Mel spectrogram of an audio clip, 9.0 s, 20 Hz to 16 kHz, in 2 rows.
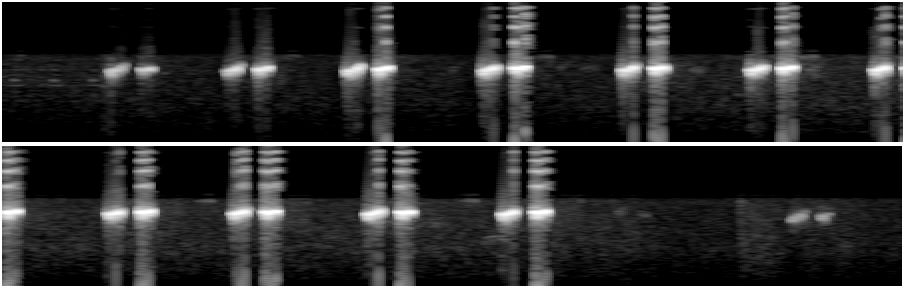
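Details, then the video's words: Female quail call used to draw quail for hunting: about thirteen sharp high double notes, repeated every 0.6 seconds, each later pair with a hard click, ending with one faint pair after a pause. "Special female quail sound for hunt | Madi ki mast awaz kirk | شکار کے لیے زبردست مادی بیٹری کی آواز"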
